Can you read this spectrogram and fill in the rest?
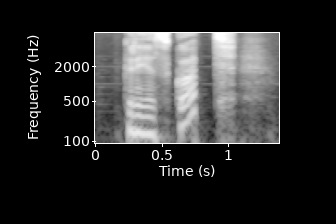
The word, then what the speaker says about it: Grüß Gott: Grüß Gott? Habe ich das so richtig gesagt? – Ja. – Hat schon ganz gut passt. – Mehr E als wie A.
